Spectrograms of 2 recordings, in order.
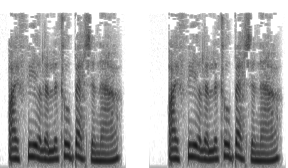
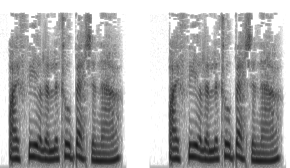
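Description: The two takes are said the same way.

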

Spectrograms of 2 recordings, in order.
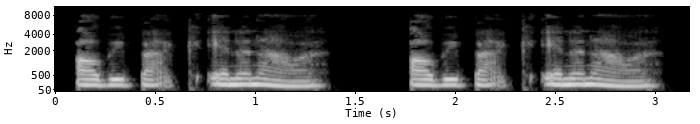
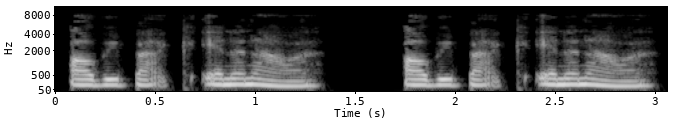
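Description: Both takes have the same delivery.

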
